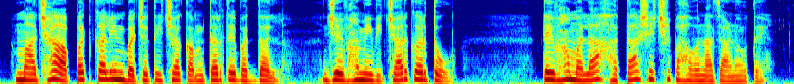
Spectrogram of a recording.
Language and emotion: Marathi, sad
